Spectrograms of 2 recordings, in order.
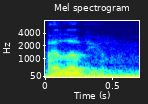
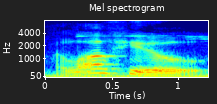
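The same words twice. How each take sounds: First: The voice stays level without rising. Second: The voice lilts and rises at the end. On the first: The speaker talks to the other as an equal. "It's not" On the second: The speaker is seeking rapport and approval. "lilting tonality which goes up"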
